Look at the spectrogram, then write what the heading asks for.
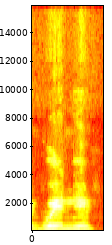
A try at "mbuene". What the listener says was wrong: your nasal, just for first, your nasal on your first. You drop the nasal from the second. Please, Mbuene. Mbuene. Mbuene.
